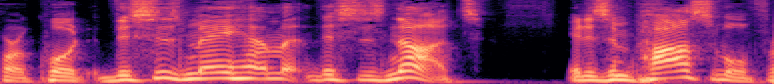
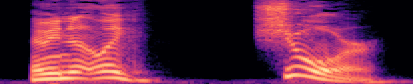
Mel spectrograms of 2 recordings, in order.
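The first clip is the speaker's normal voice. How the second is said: usual speaking voice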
